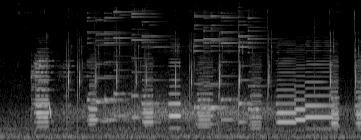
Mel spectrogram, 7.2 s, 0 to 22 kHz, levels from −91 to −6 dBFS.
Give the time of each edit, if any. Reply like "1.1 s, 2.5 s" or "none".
none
